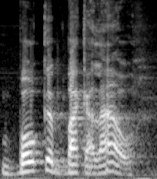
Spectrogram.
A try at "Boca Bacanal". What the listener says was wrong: Boca Bacanal. Bacanal. It's not bacalao, it's bacanal. This is bacanal.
